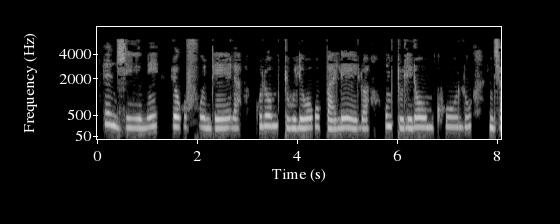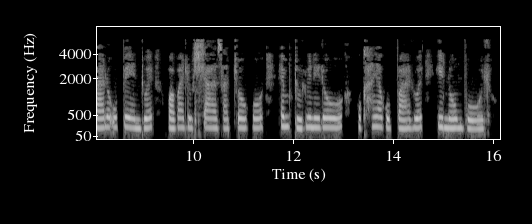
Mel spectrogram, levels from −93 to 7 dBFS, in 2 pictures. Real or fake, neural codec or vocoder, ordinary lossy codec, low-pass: real; none; MP3, 24 kbps; 7.2 kHz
